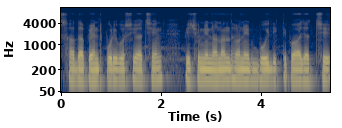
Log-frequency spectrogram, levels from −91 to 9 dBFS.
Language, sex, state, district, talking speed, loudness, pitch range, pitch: Bengali, male, West Bengal, Jhargram, 135 wpm, -24 LUFS, 100-105 Hz, 105 Hz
